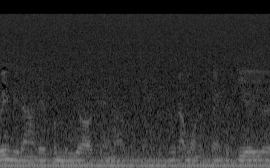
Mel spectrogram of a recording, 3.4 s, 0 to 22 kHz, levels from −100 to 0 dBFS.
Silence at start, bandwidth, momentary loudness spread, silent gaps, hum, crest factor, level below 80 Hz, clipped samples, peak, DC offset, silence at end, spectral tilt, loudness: 0 s; over 20 kHz; 4 LU; none; 60 Hz at -55 dBFS; 14 dB; -56 dBFS; under 0.1%; -36 dBFS; under 0.1%; 0 s; -5 dB/octave; -53 LUFS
